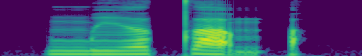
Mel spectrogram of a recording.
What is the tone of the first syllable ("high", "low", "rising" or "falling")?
rising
